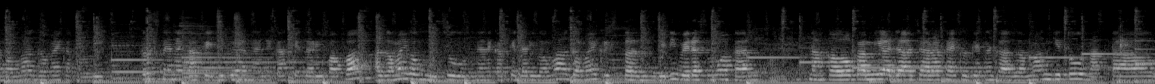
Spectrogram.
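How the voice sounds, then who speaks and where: A young woman from Palembang, a student, talking casually in a relaxed, friendly way. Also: medium pitch. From Palembang, Indonesia. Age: young adult. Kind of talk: casual storytelling. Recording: roomy echo.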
